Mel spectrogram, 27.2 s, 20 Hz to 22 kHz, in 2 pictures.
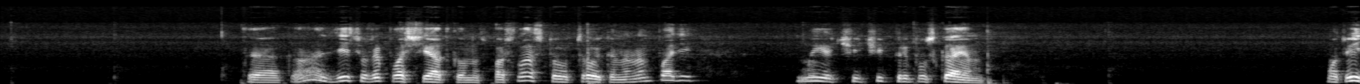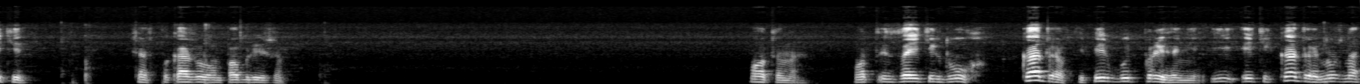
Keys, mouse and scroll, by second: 1.3-2.3 middle drag, 4.1 click, 5.9 KP_3, 8.2-9.3 drag, 10.0 i, 11.2-14.4 drag, 14.6-15.1 shift+middle drag, 15.8-16.1 shift+middle drag, 17.0-27.1 drag.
